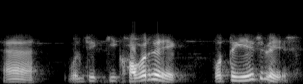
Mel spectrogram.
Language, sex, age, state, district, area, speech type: Bengali, male, 45-60, West Bengal, Dakshin Dinajpur, rural, conversation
